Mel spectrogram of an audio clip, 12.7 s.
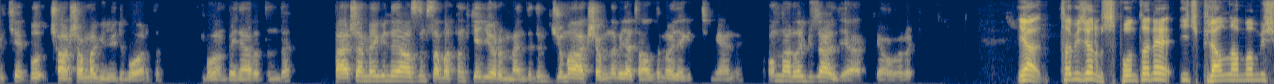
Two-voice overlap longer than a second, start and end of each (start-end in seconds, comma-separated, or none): none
